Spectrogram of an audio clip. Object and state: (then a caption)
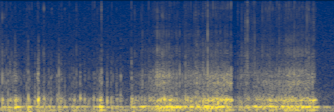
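Foam microphone windscreen being scratched. Long nails on both hands scratch a black foam windscreen fitted on a condenser microphone, producing close, muffled, bass-heavy rustling and scraping over a steady low hum. Irregular scratches in the first two seconds turn into a denser, louder, continuous scrape that stops abruptly near the end.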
